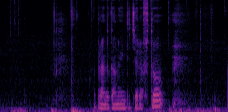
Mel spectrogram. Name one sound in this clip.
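A man speaks calmly through a computer microphone.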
